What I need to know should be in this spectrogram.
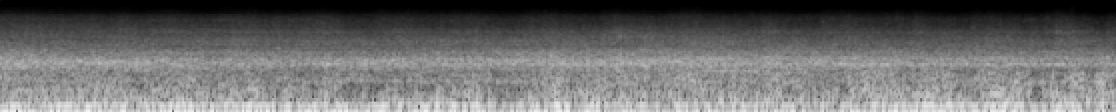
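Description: Car tyres hum steadily on the road as the car drives along.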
